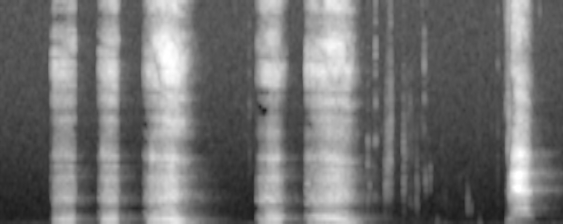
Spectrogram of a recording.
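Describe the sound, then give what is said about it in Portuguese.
A run of rough, raspy throat clearing: short hacks and two longer gravelly rasps in quick succession, then a pause and one brief, sharper huff at the end. No talking. “E hoje tenho um gafanhoto na minha garganta.”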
